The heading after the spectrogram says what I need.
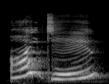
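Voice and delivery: young Sophie in a put-on English accent. Teacher reading to her class as Sophie, English accent. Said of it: "an English accent".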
